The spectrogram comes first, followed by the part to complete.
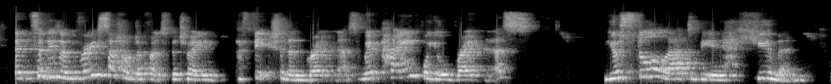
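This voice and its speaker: With a New Zealand accent, a woman speaks at a moderate pace in an energetic tone. Her high pitch swings very widely while loudness stays very even. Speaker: business coach and author. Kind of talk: podcast interview.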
